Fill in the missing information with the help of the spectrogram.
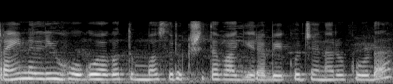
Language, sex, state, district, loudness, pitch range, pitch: Kannada, female, Karnataka, Belgaum, -15 LUFS, 220-240 Hz, 235 Hz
